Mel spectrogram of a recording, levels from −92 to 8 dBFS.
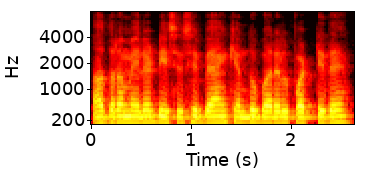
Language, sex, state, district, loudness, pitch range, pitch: Kannada, male, Karnataka, Bidar, -15 LUFS, 145-150 Hz, 150 Hz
